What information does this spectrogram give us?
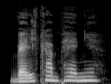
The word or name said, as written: valgkampagne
